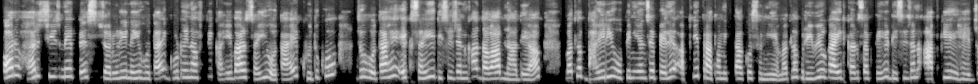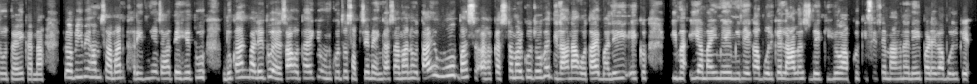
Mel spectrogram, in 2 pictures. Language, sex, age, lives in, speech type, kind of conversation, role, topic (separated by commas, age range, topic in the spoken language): Hindi, female, 20-24, India, conversation, advice, advisor, कीमत और गुणवत्ता के बीच सही संतुलन कैसे बनाऊँ?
